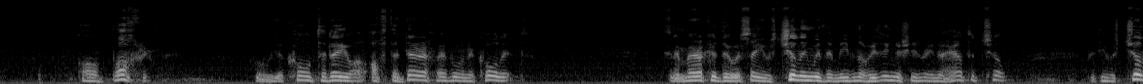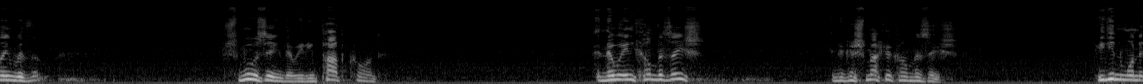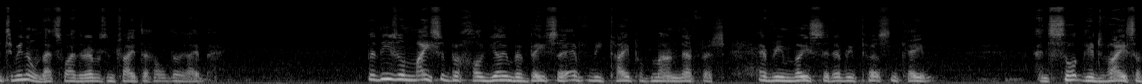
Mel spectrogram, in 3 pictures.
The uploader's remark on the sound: Shiur recorded in Yeshivas Ohr Reuven, Monsey, NY.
